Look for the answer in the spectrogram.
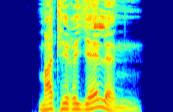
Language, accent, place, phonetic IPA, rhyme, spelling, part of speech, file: German, Germany, Berlin, [matəˈʁi̯ɛlən], -ɛlən, materiellen, adjective, De-materiellen.ogg
- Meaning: inflection of materiell: 1. strong genitive masculine/neuter singular 2. weak/mixed genitive/dative all-gender singular 3. strong/weak/mixed accusative masculine singular 4. strong dative plural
